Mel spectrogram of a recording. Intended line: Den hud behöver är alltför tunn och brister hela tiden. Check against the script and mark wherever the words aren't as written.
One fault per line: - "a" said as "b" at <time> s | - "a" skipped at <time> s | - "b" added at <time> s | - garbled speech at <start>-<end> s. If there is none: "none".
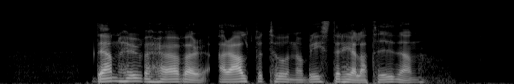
none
